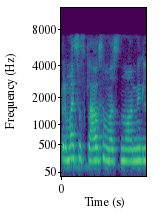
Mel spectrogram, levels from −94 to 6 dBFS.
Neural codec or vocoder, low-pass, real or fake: none; 7.2 kHz; real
